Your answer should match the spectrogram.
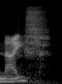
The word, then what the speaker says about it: knife: The silent K in knife.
